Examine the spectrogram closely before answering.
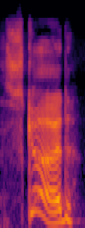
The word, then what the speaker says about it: Scud: Scud, that rhymes with stud, like stud.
